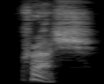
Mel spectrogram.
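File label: "crush", Australian English; pronunciations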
